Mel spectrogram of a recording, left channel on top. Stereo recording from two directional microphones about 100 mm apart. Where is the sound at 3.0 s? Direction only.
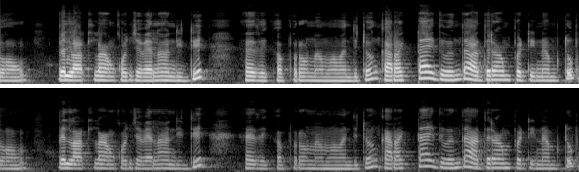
10° left (ahead or behind).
